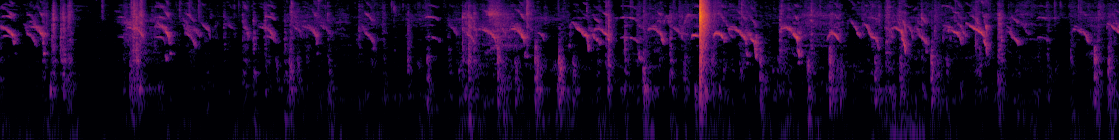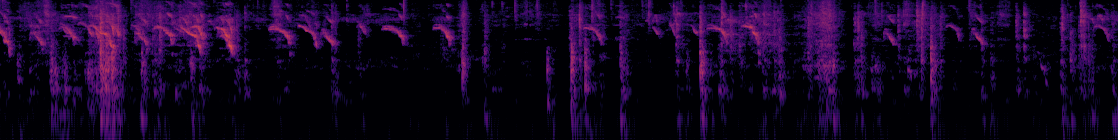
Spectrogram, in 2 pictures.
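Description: Chickens calling: a continual stream of short, high calls that slide downward, mixed with clucks, with one sharp knock about seven seconds in.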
